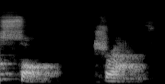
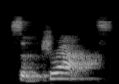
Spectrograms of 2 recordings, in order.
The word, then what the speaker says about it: subtract: It's not subtract. It's pronounced subtract. Subtract. And the stress in the second syllable because it's a verb.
